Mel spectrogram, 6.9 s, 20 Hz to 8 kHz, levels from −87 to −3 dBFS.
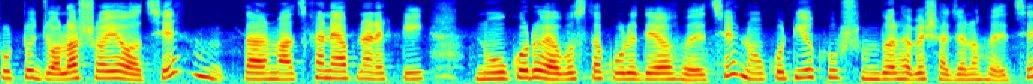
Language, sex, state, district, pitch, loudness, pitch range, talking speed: Bengali, female, West Bengal, Purulia, 225 Hz, -17 LUFS, 210-260 Hz, 185 wpm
